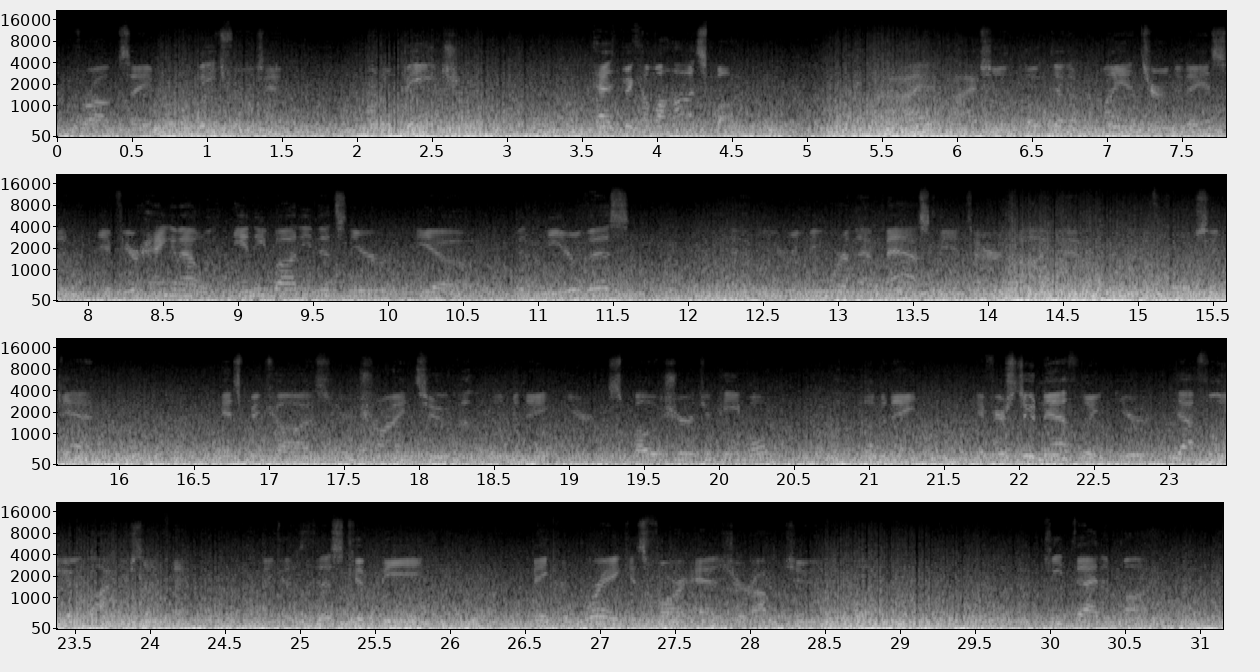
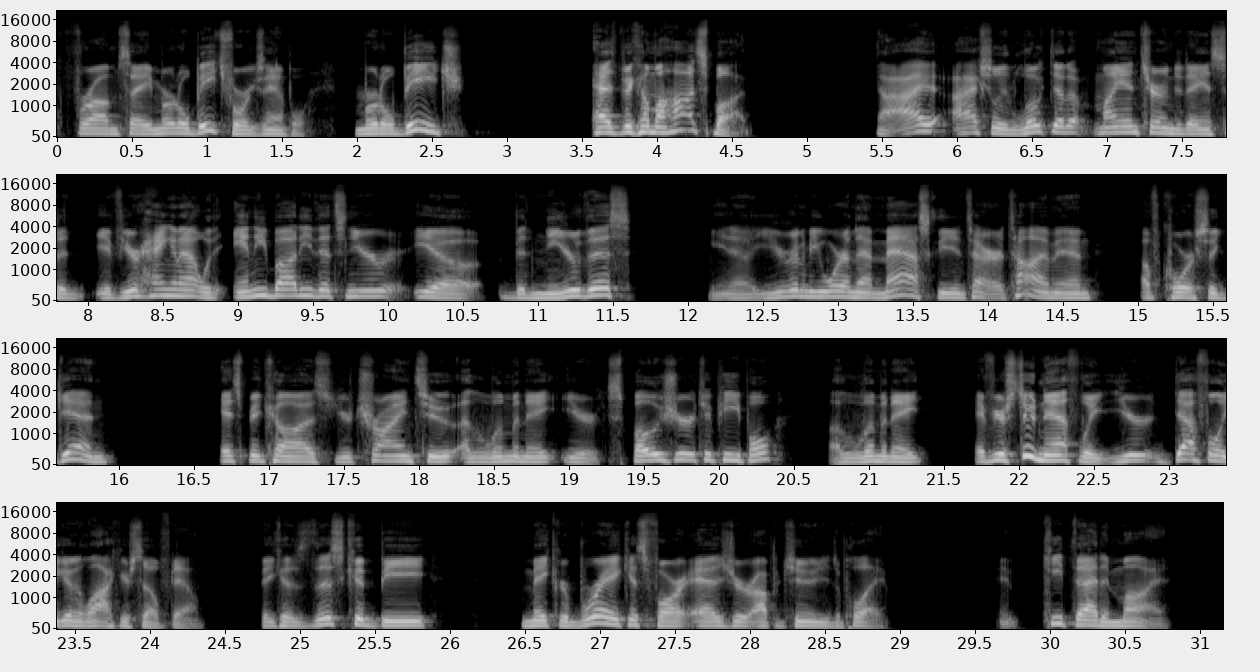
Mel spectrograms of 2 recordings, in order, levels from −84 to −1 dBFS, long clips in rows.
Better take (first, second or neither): second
